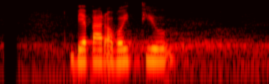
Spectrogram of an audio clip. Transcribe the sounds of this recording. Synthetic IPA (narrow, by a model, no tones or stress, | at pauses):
bjapaɾʌ̰bʌjt̪ʰijo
